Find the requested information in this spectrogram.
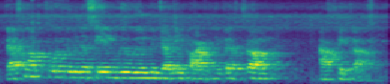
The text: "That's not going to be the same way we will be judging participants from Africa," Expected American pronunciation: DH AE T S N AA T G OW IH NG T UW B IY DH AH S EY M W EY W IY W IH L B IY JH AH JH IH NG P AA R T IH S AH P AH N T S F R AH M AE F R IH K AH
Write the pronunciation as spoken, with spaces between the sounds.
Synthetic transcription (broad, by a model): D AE T S N AA T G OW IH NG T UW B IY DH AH S EY M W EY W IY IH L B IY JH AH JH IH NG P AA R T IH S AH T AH T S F R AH M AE F R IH K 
